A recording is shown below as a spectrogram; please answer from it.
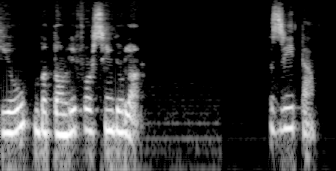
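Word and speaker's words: ζήτα: but only for singular Zita Zita which we pronounce as the like in the word Zoe Ita which we pronounce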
